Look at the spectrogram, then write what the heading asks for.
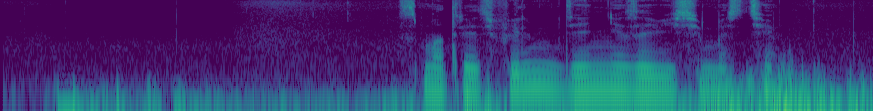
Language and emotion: Russian, neutral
